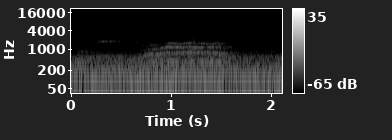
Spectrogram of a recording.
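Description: A single faint meow that rises and then falls in pitch, about a second in.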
